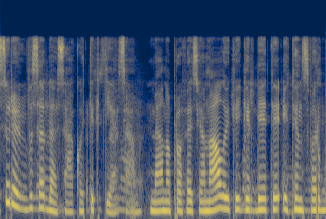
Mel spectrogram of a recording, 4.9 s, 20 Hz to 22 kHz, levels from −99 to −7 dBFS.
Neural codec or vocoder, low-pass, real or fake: codec, 44.1 kHz, 7.8 kbps, Pupu-Codec; 10.8 kHz; fake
